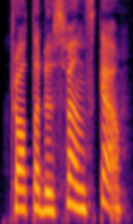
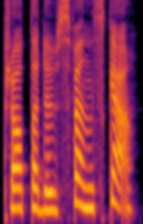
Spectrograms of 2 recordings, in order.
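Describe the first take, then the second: The two takes are said the same way.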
